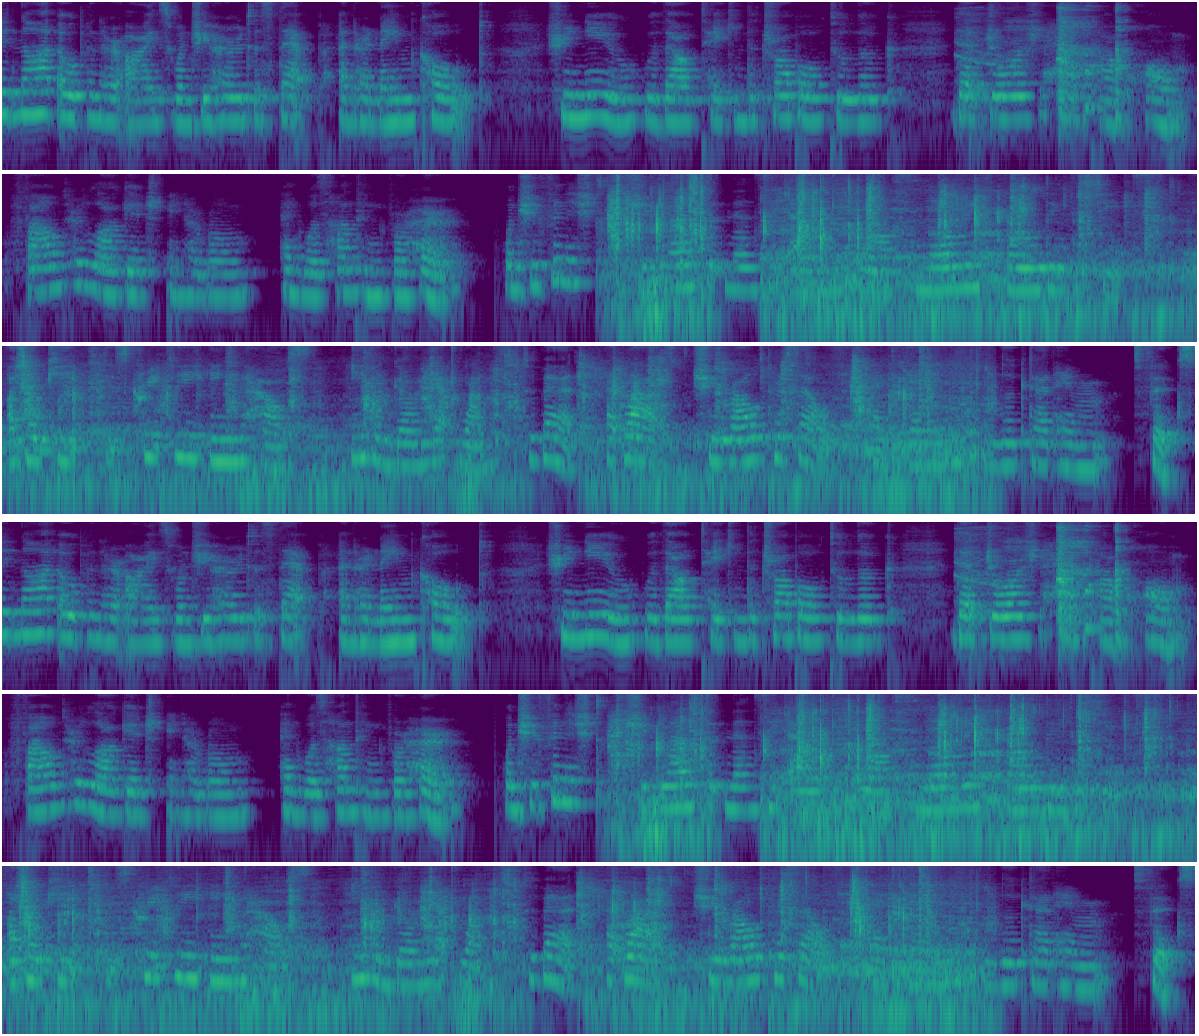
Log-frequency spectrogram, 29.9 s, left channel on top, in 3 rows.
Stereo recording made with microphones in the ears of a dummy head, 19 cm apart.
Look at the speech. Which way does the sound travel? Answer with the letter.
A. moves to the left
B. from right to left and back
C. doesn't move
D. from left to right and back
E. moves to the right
D.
